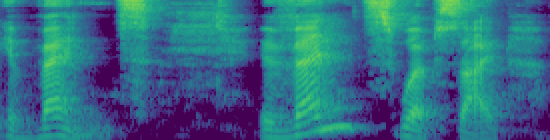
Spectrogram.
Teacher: And I know a lot of students, some people you might say events, but no, that's not the right way of saying that word. The word's stress is on the second syllable, so you have to say events.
